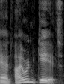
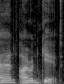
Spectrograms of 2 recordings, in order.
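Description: First: Said in the usual way. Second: Slow clear model. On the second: Shown as a demonstration. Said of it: "ตอบเป็น an iron gate".

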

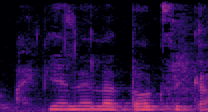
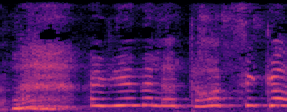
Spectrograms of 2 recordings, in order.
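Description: First: Whispered tease, low and soft; whispered playful gossip. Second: Higher, voiced playful tease; playful announcement at normal volume; playful teasing. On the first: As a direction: hush it like a secret about the bird. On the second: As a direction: call it out teasingly. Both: Real, not acted. Teasing pet, repeated twice.

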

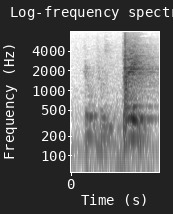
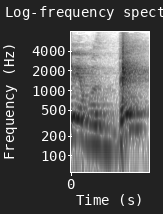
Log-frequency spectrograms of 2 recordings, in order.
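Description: First: Much softer, lower repeat of it; quiet echo. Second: Said in the usual way. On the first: Real, not acted. Repeating his verdict on the diss track to viewers, quiet aside. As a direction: drop it to a low aside, almost to himself.

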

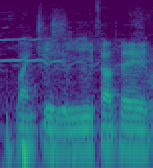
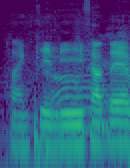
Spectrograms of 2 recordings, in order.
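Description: First: Slow, soft calming voice; calm the animal down gently; slow soothing. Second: Said in the usual way. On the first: Real, not acted. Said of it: "Tranquilízate, bro". (voz lenta y tranquilizadora)

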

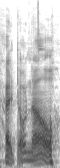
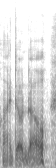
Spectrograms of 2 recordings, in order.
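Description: First: Said in the usual way. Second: Soft whispered repeat, no voice; whispered I don't know under the breath; whispered aside. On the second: Real, not acted. Repeats phrase, second whispered.

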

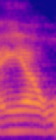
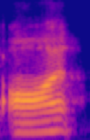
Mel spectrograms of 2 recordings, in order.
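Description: First: AUNT said like "aint", Southern style; Southern "Aunt" with a fronted, gliding vowel; Southern pronunciation. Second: AUNT with a broad AH, "ahnt"; Maryland pronunciation. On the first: Speaker showing her word down south, Southern pronunciation. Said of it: "when I get down south". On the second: Speaker showing her usual word in Maryland, broad pronunciation. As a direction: say "aunt" to rhyme with "want". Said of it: "if I'm in Maryland". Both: Shown as a demonstration.

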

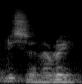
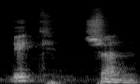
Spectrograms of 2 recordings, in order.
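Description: First: Said in the usual way. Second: Dictionary said slowly, each syllable spaced out; slow syllable demo. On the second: Shown as a demonstration. Teacher spelling out Dictionary syllable by syllable, slowly. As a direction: break Dictionary into slow, separate syllables for the class. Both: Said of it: "Dic là y ngắn".

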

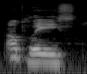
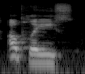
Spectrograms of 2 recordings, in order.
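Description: First: "Oh, please" again in a low mock voice, unlike your own; mock the idea in a put-on tone; a put-on, low, scoffing "Oh, please". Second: Low, soft "Oh, please" with a scoff; a low, dismissive "Oh, please". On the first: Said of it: "repeated dismissal". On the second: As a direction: wave it off under your breath. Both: Real, not acted.

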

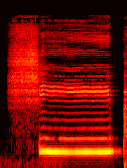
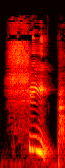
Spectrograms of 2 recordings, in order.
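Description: First: SHEEP drawn out very slowly; stretched word. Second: Said in the usual way. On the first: Shown as a demonstration. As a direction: hold the EE in SHEEP on a level note. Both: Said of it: "Let's say sheep".

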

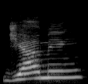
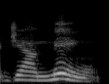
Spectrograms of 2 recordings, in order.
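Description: First: Jiaming with a long, big first syllable; stress on first syllable. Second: Jiaming with a long, big second syllable; stress on last syllable. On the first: Teacher offering a name choice, Jiaming stressed on the first syllable. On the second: Teacher offering the other choice, Jiaming stressed on the last syllable. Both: Shown as a demonstration. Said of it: "one syllable that's the big, colorful syllable".

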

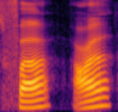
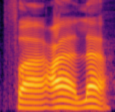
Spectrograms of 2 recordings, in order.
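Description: First: Fa'ala in three separate syllables, fa, a, la; said separately. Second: Fa'ala as one joined word; said together. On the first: Teacher showing students the letters before joining them, said separately. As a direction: leave a gap after each syllable of fa'ala. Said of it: "separately with spellings". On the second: Teacher showing students how to join the letters, said together. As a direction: link fa, a, la smoothly into Fa'ala. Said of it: "We have to say them together". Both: Shown as a demonstration.

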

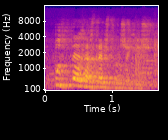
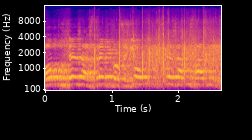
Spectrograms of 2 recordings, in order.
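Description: First: Said in the usual way. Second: Emphatic shout. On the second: Shown as a demonstration. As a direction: shout it out to the crowd. Επανάληψη της φράσης φωναχτά. (δυνατά, με έμφαση, σαν να φωνάζει στο κοινό)

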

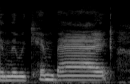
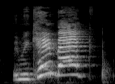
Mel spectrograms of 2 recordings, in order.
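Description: First: Said in the usual way. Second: "came back" drawn out, high and loud; emphatic. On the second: Real, not acted. Storyteller to viewers after six hours at clinic, emphatic "came back". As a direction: hit "came back" slowly at high volume.

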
